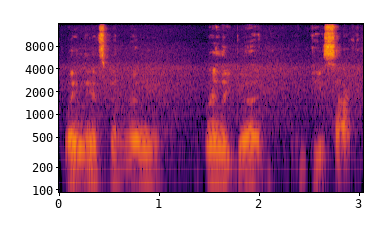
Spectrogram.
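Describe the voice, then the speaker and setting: A man hosting a casual travel live stream, reading viewer questions with relaxed, hesitant chatter and fillers. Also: fairly low pitch, brisk, husky, poor audio.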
